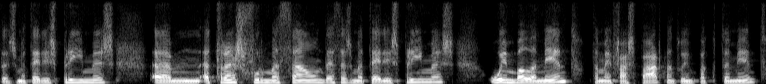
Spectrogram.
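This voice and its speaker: Speaking at a moderate pace, a woman uses a fairly low pitch. Her intonation stays fairly even. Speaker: food engineer. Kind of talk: online panel discussion. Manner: halting, many fillers.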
